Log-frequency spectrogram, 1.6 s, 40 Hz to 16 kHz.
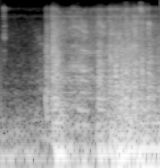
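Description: A 1999 Jeep TJ engine starting after its ignition cylinder was reinstalled: after a short quiet moment it cranks briefly, then catches into a loud, low, steady rumble.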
